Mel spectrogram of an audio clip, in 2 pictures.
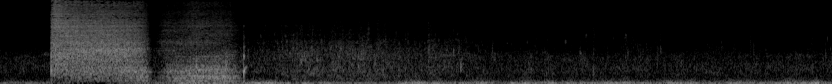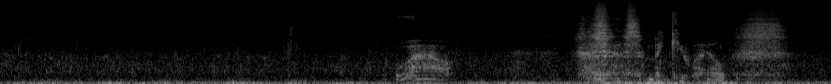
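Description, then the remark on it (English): A whale surfaces to breathe about 3 meters away off the edge of sea ice over open ocean, exhaling in a loud, explosive breathy whoosh, then a second shorter blow. Softer hissing breaths follow later over a steady low rumble of wind and water. “Surfaced to breathe about 3 meters away from me off this ice edge.”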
